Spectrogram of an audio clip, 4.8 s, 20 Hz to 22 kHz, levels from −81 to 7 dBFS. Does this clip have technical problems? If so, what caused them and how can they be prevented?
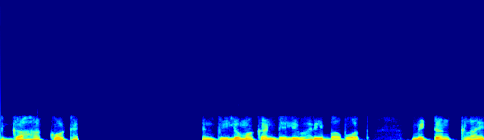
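Yes. After "ᱜᱟᱦᱟᱠ ᱠᱚ" there's a playback stall. The speech cuts out from 0.76 to 2.03 s, about 1.25 s of silence, most likely because the player ran dry or its thread got blocked. A deeper playback buffer and keeping the audio thread unblocked would prevent it.

Near the end, from 4.51 to 4.84 s, there's an AMR rate drop. Over the light narrowband AMR coding, the voice goes rougher and more synthetic with no gap, which fits the network stepping the codec down from 12.2 to 5.9 kbps on a weak link. A stronger radio connection would keep the rate from dropping.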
